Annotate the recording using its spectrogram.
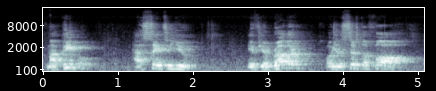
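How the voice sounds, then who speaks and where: A man performing a theatrical monologue like a rousing speech, solemn and emphatic, with deliberate dramatic pauses. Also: fairly high pitch, animated, a bit bright. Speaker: stage performer delivering a monologue. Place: echoey performance space, recorded from a distance. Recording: roomy echoing hall, distant mic, faint noise.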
